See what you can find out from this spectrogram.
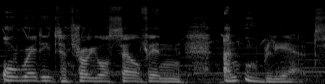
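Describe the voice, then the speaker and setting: An actor playing a flamboyant, wry vampire rogue in a video game, with an arch, teasing, theatrical manner. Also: male voice, a little high, a little slow, a bit bright, soft background music. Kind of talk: video game companion dialogue.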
